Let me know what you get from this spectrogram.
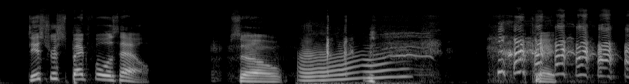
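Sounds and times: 
speech: 0.3 - 1.6, 2.3 - 4.0, 5.4 - 5.8
person making a fart noise with their mouth: 3.0 - 4.2
laughter: 3.7 - 6.2.

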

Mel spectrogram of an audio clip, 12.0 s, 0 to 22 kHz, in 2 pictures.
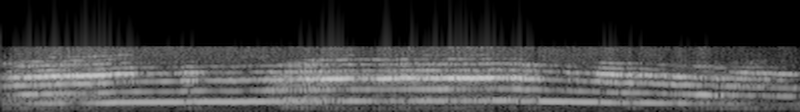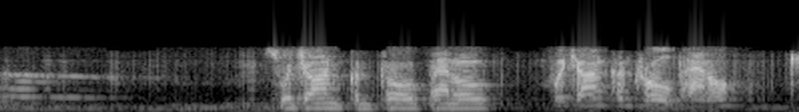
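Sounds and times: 
flight warning signal siren before a nuclear jet launch: 0.0 - 7.7
speech: 8.1 - 11.6.

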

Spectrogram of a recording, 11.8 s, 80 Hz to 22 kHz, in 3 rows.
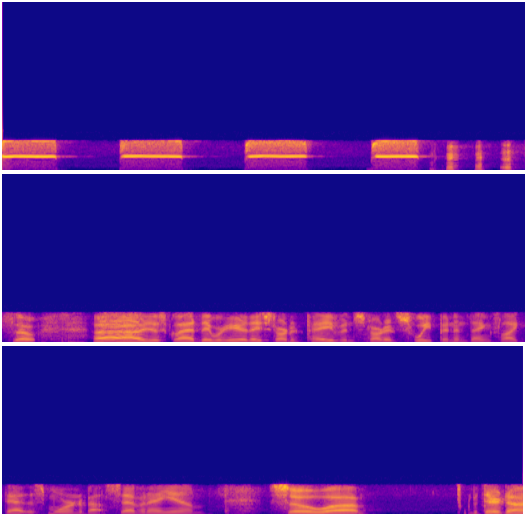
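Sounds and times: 
truck reversing beeper electronic beeps: 0.0 - 3.2
speech: 3.3 - 10.7, 11.3 - 11.7.

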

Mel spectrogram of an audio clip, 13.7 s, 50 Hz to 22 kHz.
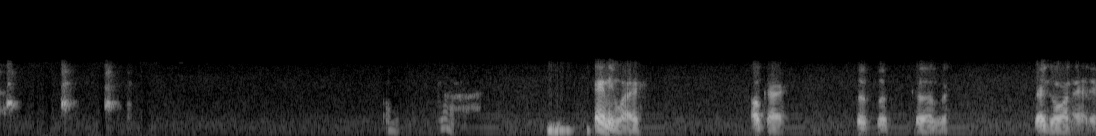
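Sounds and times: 
dog yelping: 0.0 - 1.7
low hiss: 0.3 - 13.7
speech: 4.9 - 5.8, 6.8 - 8.1, 9.4 - 9.9, 10.7 - 12.0, 12.9 - 13.7.

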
